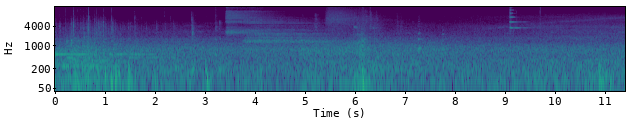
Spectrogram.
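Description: Sotetsu New 7000 series electric train at a platform. Its doors close with a hiss and a knock about six seconds in, then the train starts to pull away, its motor whine rising in pitch near the end.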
